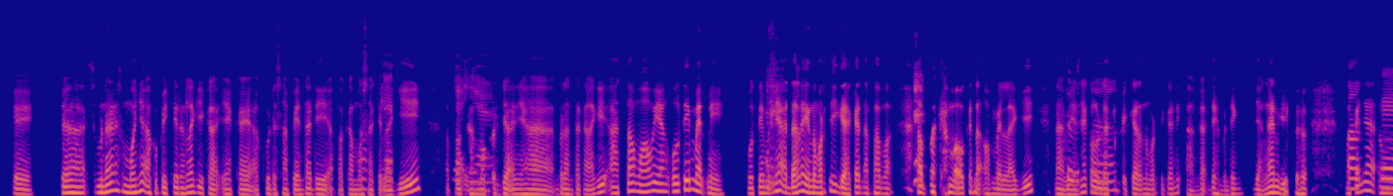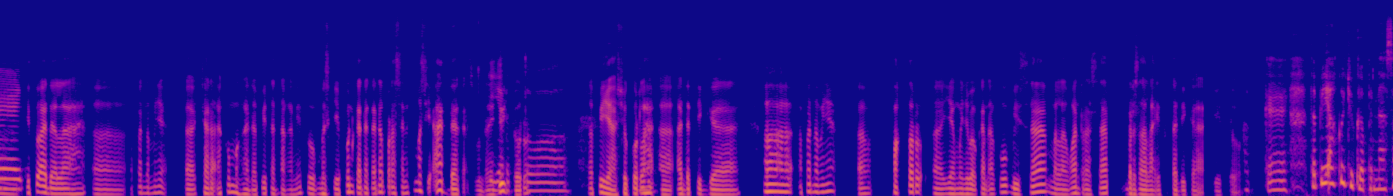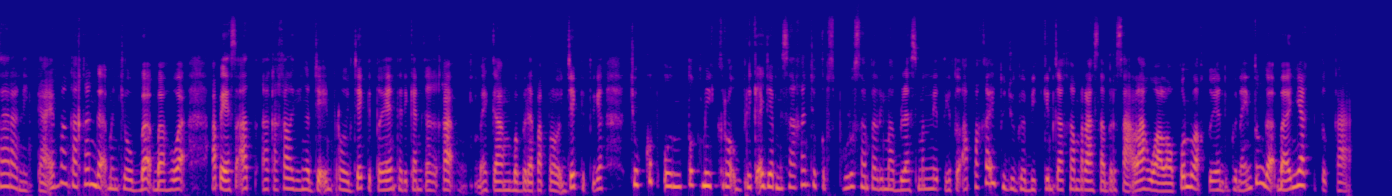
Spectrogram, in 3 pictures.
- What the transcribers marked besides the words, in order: in English: "ultimate"; in English: "Ultimate-nya"; chuckle; laughing while speaking: "Apakah mau"; laughing while speaking: "Gitu"; other background noise; in English: "micro break"
- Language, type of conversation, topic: Indonesian, podcast, Bagaimana caramu memaksa diri untuk istirahat tanpa merasa bersalah?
